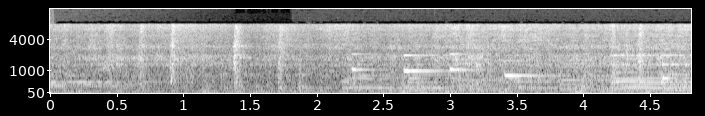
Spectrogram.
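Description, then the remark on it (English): A train rumbles steadily past with rhythmic clickety-clack from its wheels, and brief tonal hoots rise over the noise partway through. No voices, just the continuous rolling clatter. “And the corn, like drunken grenadiers, topples tarnished, whispering at the hooting train.”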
